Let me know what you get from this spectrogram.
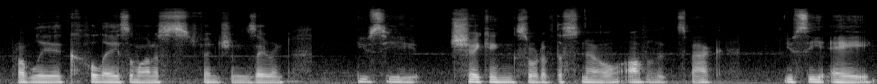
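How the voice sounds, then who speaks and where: Slow, gravelly man narrating as game master. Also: on the low side, warm tone. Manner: suspenseful, pausing mid-sentence. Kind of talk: improvised tabletop game narration.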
